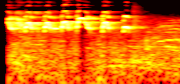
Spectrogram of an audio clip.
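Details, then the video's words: Crowned hornbill at Ueno Zoo, Japan, singing: a burst of about six bright, piping high notes in quick succession, lasting just over a second, with a faint murmur of people. "Beautiful singing. Crowned Hornbill.美しい鳴き声。カンムリコサイチョウ。"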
